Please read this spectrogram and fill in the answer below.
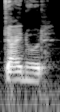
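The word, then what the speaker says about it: Gaynour: It's Gainur, but sometimes I just slip and say Guinevere when I'm talking about her because it's the same person.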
